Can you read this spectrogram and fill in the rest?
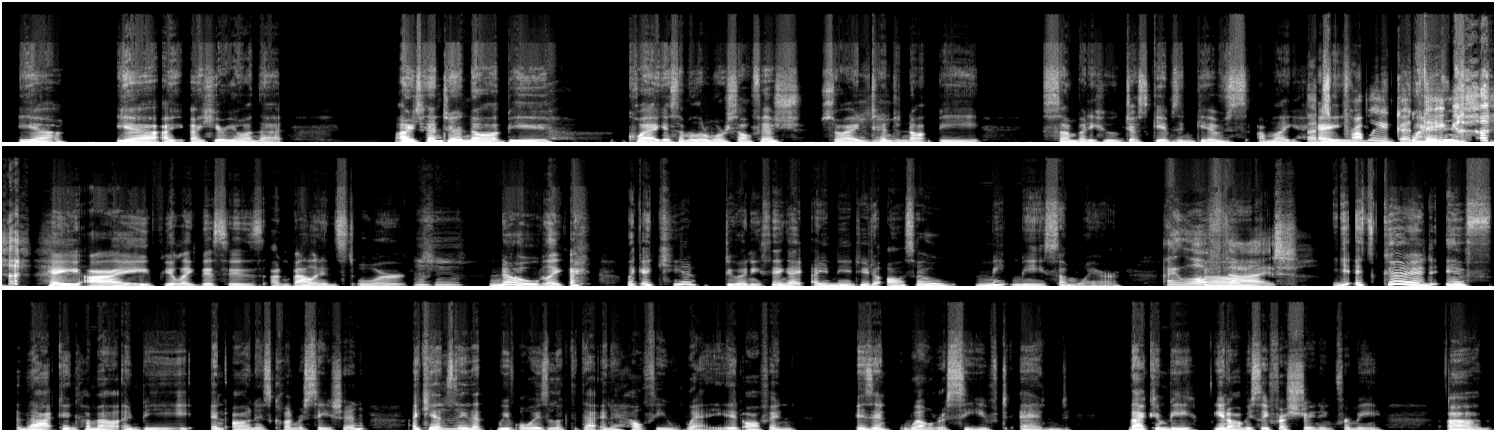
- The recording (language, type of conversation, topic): English, unstructured, How can I spot and address giving-versus-taking in my close relationships?
- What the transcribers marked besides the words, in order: laughing while speaking: "like"; laugh; drawn out: "I"; laughing while speaking: "I"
